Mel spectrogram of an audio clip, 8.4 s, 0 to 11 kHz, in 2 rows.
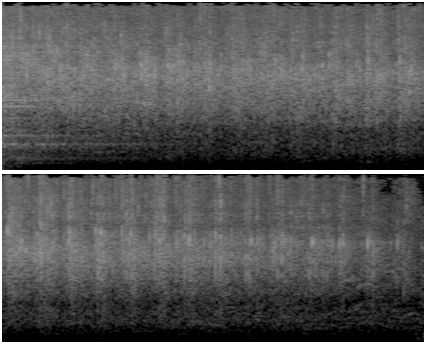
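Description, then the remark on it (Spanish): Sustained audience applause at the 60th edition of a festival, marking 600 years, a dense wash of many hands clapping for several seconds, loud and steady before tapering slightly at the end. “Así que fuerte aplauso para esos 600 años, para la 60 edición de la Caracola Lebrijana.”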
